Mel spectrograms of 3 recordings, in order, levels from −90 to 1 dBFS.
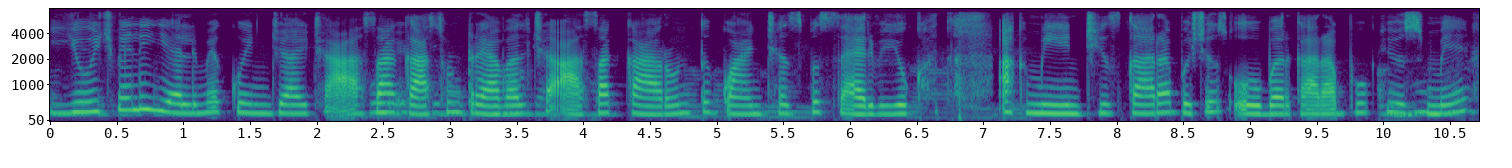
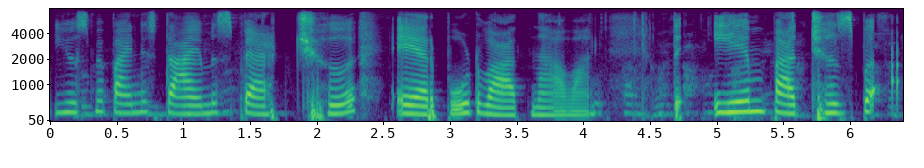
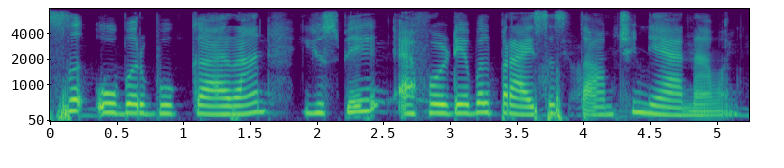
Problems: background sounds at intervals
